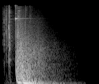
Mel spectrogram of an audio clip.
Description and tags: Gunshot pitch B
Created at studio with many layers, sound of a semi-auto gun like Veretta, Glock etc, with trigger mechanism and a bit higher pitch.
